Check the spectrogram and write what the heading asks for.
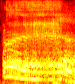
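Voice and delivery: sudden high cry of pain. Acted. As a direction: yelp out, hit but still going. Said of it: "He's like".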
